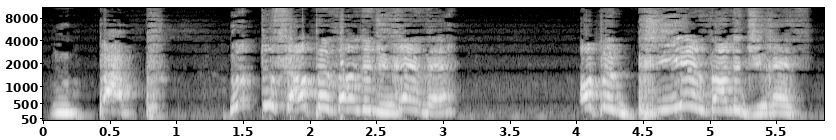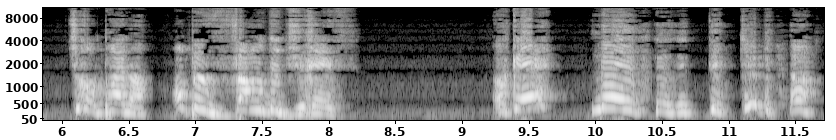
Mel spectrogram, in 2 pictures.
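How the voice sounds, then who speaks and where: A woman ranting angrily on her own livestream, taunting viewers with repeated mocking questions and bursts of shouting. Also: sits high. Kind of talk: angry livestream rant at viewers.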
